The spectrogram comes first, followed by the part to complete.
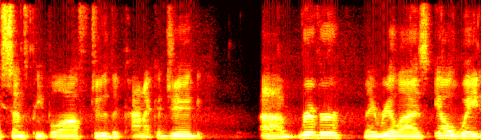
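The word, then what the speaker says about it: Conococheague: talking about the Conakajig River. Not Kanakachig. Not the Conakachig. No, Conakajig. Yes.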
